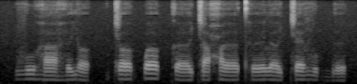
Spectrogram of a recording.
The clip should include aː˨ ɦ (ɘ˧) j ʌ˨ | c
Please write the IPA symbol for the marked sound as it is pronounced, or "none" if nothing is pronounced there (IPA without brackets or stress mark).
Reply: ɘ˧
